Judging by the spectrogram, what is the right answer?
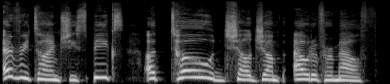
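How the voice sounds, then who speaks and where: A woman's voice: fairly high pitch, lively intonation, unhurried, no echo, studio quality. Woman voicing a commanding little fairy-tale dwarf man. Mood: solemn cursing. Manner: commanding, pronouncing. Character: three little male dwarfs, magical, stern judges.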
